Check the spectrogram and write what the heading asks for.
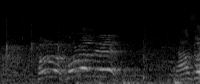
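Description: A raised voice calls out over arena noise as the bout restarts. Near the end come a few sharp thuds of the fighters' feet and kicks landing on the mat and body protectors.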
